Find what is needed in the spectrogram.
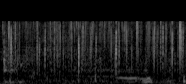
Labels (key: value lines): label: biophony, cascading saw
recorder: SoundTrap 600 or HydroMoth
